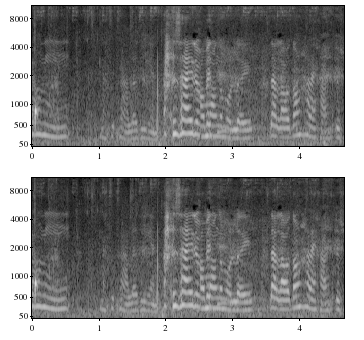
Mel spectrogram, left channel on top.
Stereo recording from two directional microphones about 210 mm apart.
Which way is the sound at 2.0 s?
5° left (ahead or behind).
